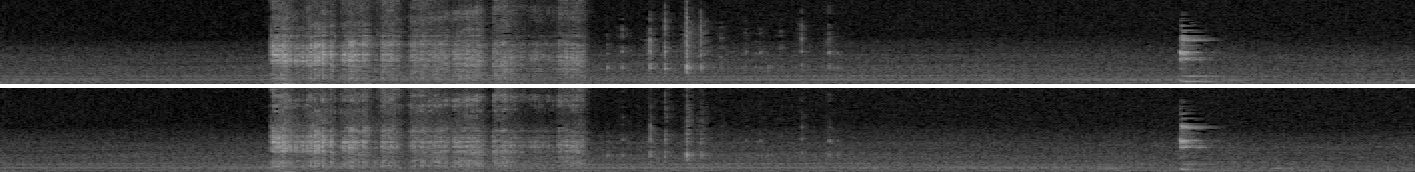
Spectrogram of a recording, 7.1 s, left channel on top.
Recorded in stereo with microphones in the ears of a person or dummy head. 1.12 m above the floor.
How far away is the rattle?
About 0.6 m.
